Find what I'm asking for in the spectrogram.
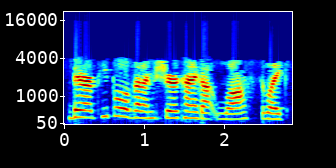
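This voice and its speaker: This singer-songwriter, a young woman on a podcast, talks at a normal speed in a fairly high voice. Her answers wander casually, thick with the filler word "like." The audio is dry and comes through a dull, lo-fi, radio-style line.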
